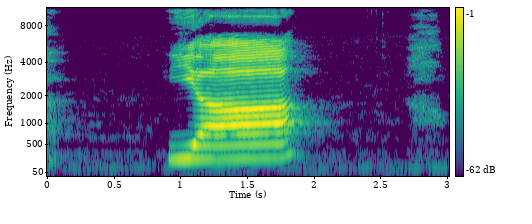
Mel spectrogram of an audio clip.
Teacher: یا زبان کے درمیان اور تالو کے درمیان سے ادا ہوتا ہے۔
